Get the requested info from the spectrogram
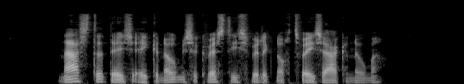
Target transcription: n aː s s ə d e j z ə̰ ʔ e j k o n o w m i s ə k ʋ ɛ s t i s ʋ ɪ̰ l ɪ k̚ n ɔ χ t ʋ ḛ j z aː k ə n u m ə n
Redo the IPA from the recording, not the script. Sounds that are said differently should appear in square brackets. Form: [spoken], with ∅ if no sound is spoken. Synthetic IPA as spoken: n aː s [t] ə d e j z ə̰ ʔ e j k o n o w m i s ə k ʋ ɛ s t i s ʋ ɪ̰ l ɪ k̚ n ɔ χ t ʋ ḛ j z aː k ə n u m ə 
